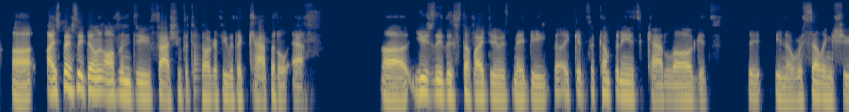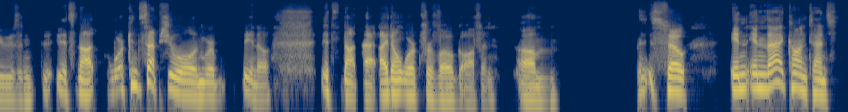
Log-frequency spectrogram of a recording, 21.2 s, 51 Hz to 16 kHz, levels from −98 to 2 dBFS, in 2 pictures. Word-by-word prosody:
Uh, 110 -2 +3 0.2
I - - +6
especially 170 +3 +3
don't 145 -2 +3
often 125 -1 +1
do 115 -1 -3
fashion 110 +2 -1
photography 110 -6 -6
with 105 - -6
a - - 0
capital - - -3
F. - - -3 1.0
Uh, 105 -1 +3
usually, 135 -2 +1
the 120 -1 -1
stuff 110 - -4
I 115 -1 +4
do 110 -1 -4
is 105 - -9
maybe, 110 0 -5
like, 130 -4 -6
it's 125 -5 -7
a - - -7
company, 130 -2 -3
it's 110 - -8
a - - -13
catalog, 105 -1 -2
it's 95 - -16 0.4
the 115 -1 -6 0.2
you 110 - -5
know, 95 -1 -6
we're 105 +1 -7
selling 105 -3 -2
shoes, 105 -1 -7
and 100 +1 -9
i - - -8
it's 135 -8 -4
not 130 -1 +5 0.2
"We're 155 +5 -3
conceptual 170 - +3
and 115 +1 +2
we're" 115 -2 0 0.3
you 145 -4 -1
know, 105 0 -5 0.7
it's - - -2
not - - +3
that. - - +1
I 125 +1 +7
don't 135 -1 +5
work 120 -3 +2
for 115 -4 -1
Vogue 100 -1 -1
often. - - -8 0.3
Um, 95 -3 0 1.2
so 150 -4 +5 0.5
in 170 +2 +6
in 180 -1 +5
that 215 0 +6
contents 145 -10 +2
120 Hz, 165 wpm, -23 LUFS, 105-140 Hz, 1.2 s, I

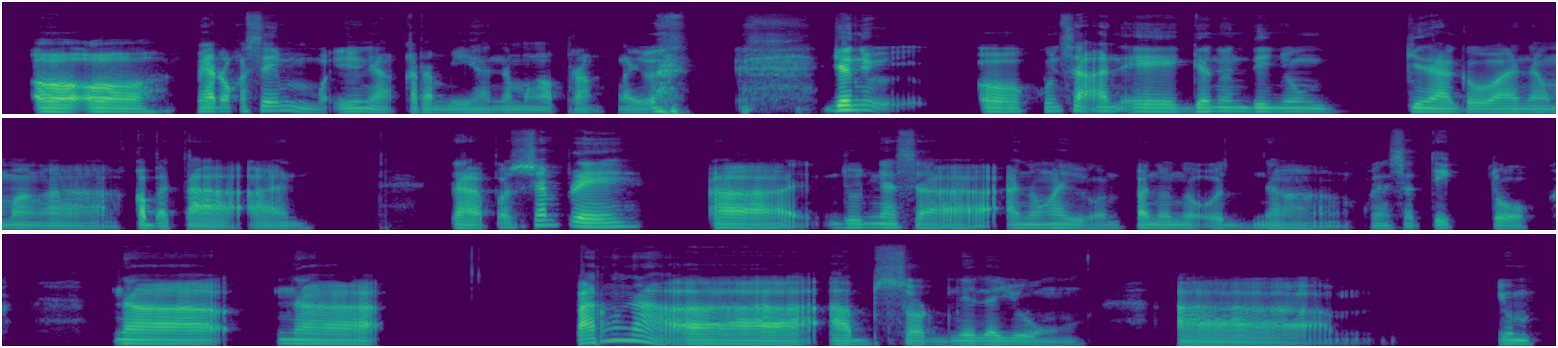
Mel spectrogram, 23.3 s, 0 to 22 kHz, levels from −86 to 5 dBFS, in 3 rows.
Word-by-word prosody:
Oo. 115 -2 +7 0.2
Pero 120 0 +5
kasi 150 - 0 0.3
'yon 110 +2 -2
nga 90 -6 -4
karamihan 90 -2 -6
ng 95 - -9
mga 80 -2 -5
prank - - -7
ngayon. - - -1 0.8
Ganu 165 +1 +8 0.5
oo 115 -2 +1
kung 135 0 -9
saan 130 - +2
eh, 120 -1 +2
gano'n 120 +1 -1
din 120 -1 -1
'yong 115 -1 -5 0.4
ginagawa 105 -4 +1
ng 95 0 -5
mga 90 -2 -5 0.4
kabataan. 75 -1 -1 0.7
Tapos - - +1
siyempre 145 -6 +4 0.4
ah, 115 -3 +3 0.2
do'n 120 +1 -7
nga 115 -1 -1
sa - - -3 0.4
ano 105 +2 -5
ngayon 95 -4 -7
panonood 100 -2 -5
ng 90 -2 -12
kung 80 0 -12
sa - - -8
TikTok - - -6 0.7
na 115 -1 +5 0.4
na, 115 -3 +1 1.0
parang 215 +1 +5
na-a-absorb 105 - +1
nila 100 0 -4
yung, 90 -2 -7 0.5
um, 80 -3 -3 0.8
yung 110 -1 -3
105 Hz, 110 wpm, -27 LUFS, 95-115 Hz, 1.0 s, Ganu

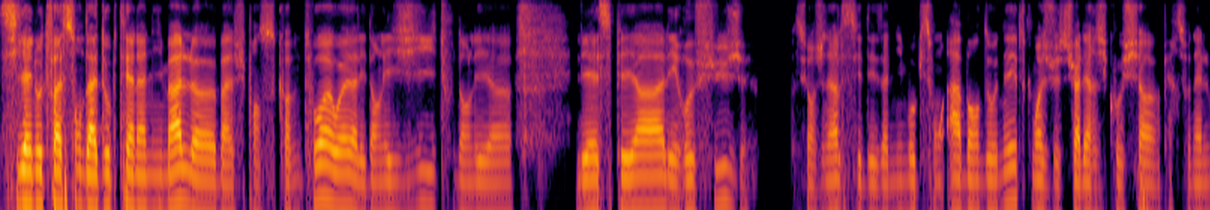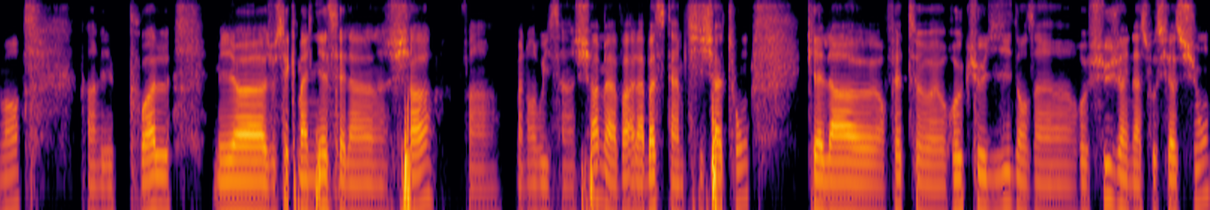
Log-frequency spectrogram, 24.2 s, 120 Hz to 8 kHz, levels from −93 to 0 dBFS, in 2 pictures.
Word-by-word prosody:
s'il 135 - +4
y - - +14
a - - +10
une 130 - +2
autre 130 - +3
façon 135 0 +7
d'adopter 125 0 +5
un 125 - +4
animal, 120 +3 +5
heu, 110 -2 +3
bah 105 -1 -1
je 100 - -9
pense 105 -1 -6
comme 110 +1 -9
toi 150 -1 +4
ouais, 130 -1 +3
aller 115 -4 -1
dans 110 - -5
les 110 0 -7
gîtes 125 +5 -8
ou 115 - -32
dans 110 -2 -8
les, 110 0 -8
heu, 105 0 -7 0.6
les 115 0 0
SPA, 120 +2 +2
les 115 -2 -3
refuges, 120 +5 -6 0.4
parce - - -12
qu'en 105 -1 -8
général 110 +3 -3
c'est 110 - -9
des 105 0 -10
animaux 110 +1 -9
qui - - -10
sont 110 -3 -6
abandonnés, 115 +3 -2
parce - - -13
que 115 - -20
moi 115 - 0
je 105 0 -8
suis 100 - -3
allergique 105 -2 -4
aux 105 - -8
chats 105 -1 -2
personnellement, 105 +6 -9 0.6
enfin 100 0 -10
les 100 0 -12 0.2
poils, 120 +2 0 0.4
mais 110 0 -2
heu, 110 0 +7
je 105 - -7
sais - - 0
que - - -8
ma 115 - +4
nièce 120 0 -1
elle 110 -2 -1
a 105 0 -3
un 100 -1 -12
chat, 125 +9 +4 0.3
enfin 90 -1 -13 0.2
maintenant 100 +1 -10
oui 105 0 -10
c'est - - -10
un 95 - -13
chat, 140 +8 +1
mais 135 - -2
à 105 +1 0
la 105 - +1
base 120 0 +2
c'était 105 - -3
un 105 - -4
petit 115 +3 -3
chaton 125 +5 +3 0.6
qu'elle 110 -1 +2
a, 110 0 +6
heu, 105 -1 -1
en - - -10
fait, 120 +3 -7
heu, 100 -2 -4
recueilli 115 +3 -5
dans 110 -3 -7
un 100 -1 -8
refuge 110 +8 -5
hein, 120 - +1
à - - -3
une 105 - -10
association 115 +9 -1
110 Hz, 220 wpm, -25 LUFS, 105-120 Hz, 0.6 s, y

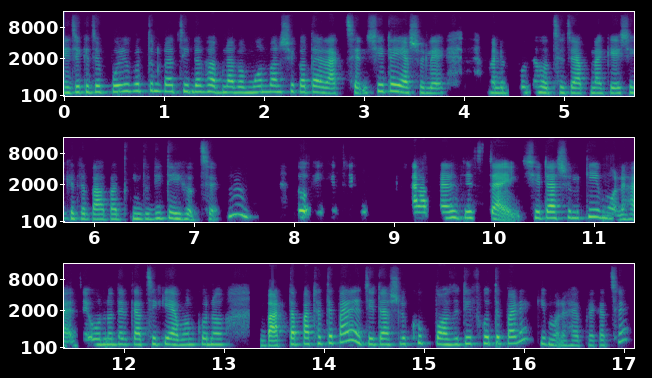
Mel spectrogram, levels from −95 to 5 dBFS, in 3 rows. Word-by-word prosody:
নিজেকে 250 +3 +1
যে - - +6
পরিবর্তন 290 +2 +2
করার 275 -1 0
চিন্তাভাবনা 265 -3 +1
বা 235 - +1
মন 250 +1 0
মানসিকতা 260 -1 0
রাখছেন 210 +2 -3
সেটাই 285 -1 +5
আসলে 225 -2 -1 0.6
মানে 220 -1 -1 0.2
বলতে 235 +1 -8
হচ্ছে 225 +1 -3
যে 225 - +2
আপনাকে 215 0 -4
সেক্ষেত্রে 230 -1 -2
বাহবা 210 0 0 0.2
কিন্তু 220 -1 -1
দিতেই 240 -1 +2
হচ্ছে 195 +2 -6 0.2
হুম? 375 +1 -2 0.5
তো 290 - +7 0.2
এক্ষেত্রে - - -21 0.7
আপনার 255 0 0
যে 265 - +5
স্টাইল - - +3 0.2
সেটা 260 -1 +1
আসলে 255 0 -3
কি 310 - +4 0.2
মনে 205 -2 -4
হয়? 185 - -2
যে - - -10
অন্যদের 240 +1 -1
কাছে 235 +2 +1
কি - - -2
এমন 230 +1 -2
কোন 240 -1 +1 0.6
বার্তা 200 +4 +6
পাঠাতে 270 +3 +3
পারে 380 +4 +4
যেটা 245 0 +1
আসলে 255 +2 -4
খুব 300 - -1
positive 240 +3 +2
হতে 275 0 +4
পারে? 280 +8 +2
কী 265 - -5
মনে 205 - -7
হয় 205 - -6
আপনার 205 +1 -11
কাছে? 210 - -9
245 Hz, 180 wpm, -22 LUFS, 225-275 Hz, 0.7 s, তো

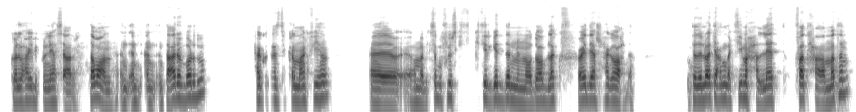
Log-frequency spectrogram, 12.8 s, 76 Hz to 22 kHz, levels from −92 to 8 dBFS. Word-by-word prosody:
كل 130 0 -1
حاجة 140 -1 -1
بيكون 130 -2 -9
ليها 135 +1 -2
سعر. 110 -4 0
طبعًا، 150 -6 +5 0.2
أن 130 - -9
أن 130 0 -5
أن 130 - -5
أنتَ - - -6
عارف 160 0 +6
برضو 170 +6 +1 0.7
حاجة - - +2
كنت - - -16
عايز 145 -1 -5
أتكلم 145 +1 -4
معاك 140 +2 +2
فيها، 165 +2 -3 0.6
آآ، 120 -1 +3
هُم 130 -1 -3
بيكسبوا 150 +5 -10
فلوس 165 0 -7
ك - - -38 0.3
كتير 165 - -4
جدًا 155 0 +1
من 135 -3 -3
موضوع 125 +3 +1
black 145 +2 +1
Friday 150 +1 0
عشان 150 0 0
حاجة 150 -1 -2
واحدة. 135 - +1 0.8
أنت 150 - -2
دلوقتي 155 +3 +5
عندك 155 0 -2
فيه 165 - -7
محلات 145 -2 0
فاتحة 155 -5 +3
عامةً 155 - +1
145 Hz, 180 wpm, -25 LUFS, 130-155 Hz, 0.8 s, عارف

